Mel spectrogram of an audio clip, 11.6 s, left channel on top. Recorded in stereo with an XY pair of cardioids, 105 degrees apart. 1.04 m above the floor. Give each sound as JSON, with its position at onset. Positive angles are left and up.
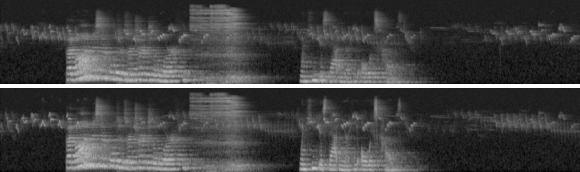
{"t": 1.3, "sound": "a woman speaking", "azimuth_deg": -45, "distance_m": 3.0}
{"t": 3.8, "sound": "a zipper", "azimuth_deg": 5, "distance_m": 3.0}
{"t": 6.0, "sound": "a woman speaking", "azimuth_deg": -60, "distance_m": 0.8}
